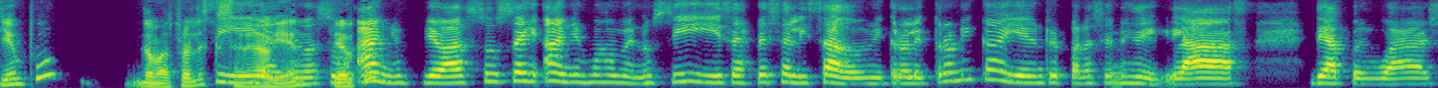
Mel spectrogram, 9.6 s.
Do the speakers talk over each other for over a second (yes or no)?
yes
